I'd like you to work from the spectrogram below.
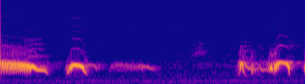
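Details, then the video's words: Decoy spotted dove with a mixed voice of urging and calling coos. A loud sustained coo, a rounded hoot and a soft trailing note come first. After a silence, a quick group of bowed, hooting coos follows. "tiếng chim cu gáy mồi chuẩn cực hay giọng đồng pha thúc & gáy gọi"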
